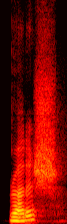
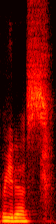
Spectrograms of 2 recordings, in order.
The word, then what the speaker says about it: Redis: First time you heard Redis read in an American accent. How do you normally, like, how do you pronounce it otherwise? I can't imagine it being called anything else. Radish? Okay, yeah, that makes sense. That makes sense. Yeah, we call it Redis, or at least I call it Redis.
